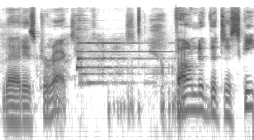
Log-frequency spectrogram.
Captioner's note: triumphant chime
